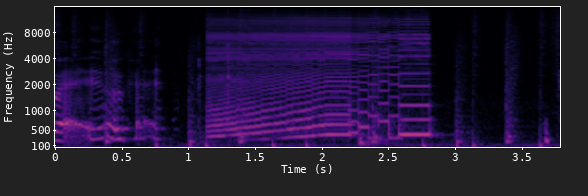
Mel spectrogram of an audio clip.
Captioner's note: starting tones chime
